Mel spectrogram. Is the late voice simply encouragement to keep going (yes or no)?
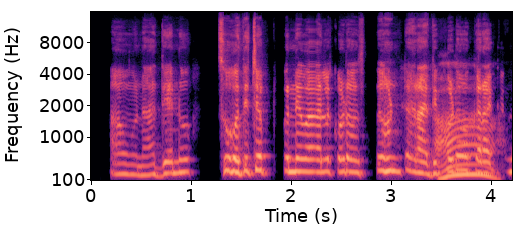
no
